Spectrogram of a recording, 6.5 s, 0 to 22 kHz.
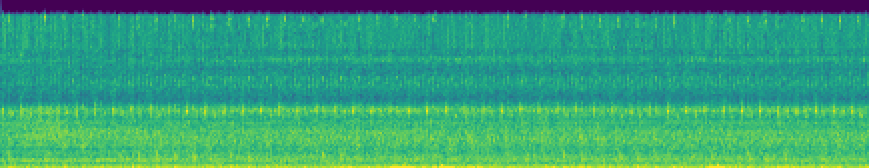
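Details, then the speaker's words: Engine with error P0507 (high idle, check light on; earlier held about 1000 rpm) after about 10 km of driving, near-hot: smooth, even idle around 800 rpm, steady hum, no misses or hunting; engine running properly. "Вот сейчас вот такие холостые. Где-то, наверное, 800. Так, двигатель работает вроде ровно."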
